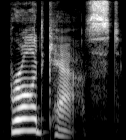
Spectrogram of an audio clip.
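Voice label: "broadcast", English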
